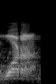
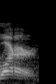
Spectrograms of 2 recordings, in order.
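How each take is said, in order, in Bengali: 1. এটি অস্ট্রেলিয়ান ইংরেজি উচ্চারণে বলা হয়েছে। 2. এটি আমেরিকান ইংরেজি উচ্চারণে বলা হয়েছে। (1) "অস্ট্রেলিয়ান বলবে" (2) "আমেরিকানরা বলবে"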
